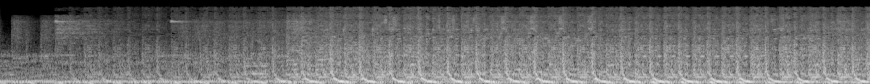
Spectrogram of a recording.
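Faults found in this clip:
Damaged data in compressed stream, 3.86 s: brief blip in the sound. Probable component: decoder input, corrupted or missing bytes in the compressed stream. Decoder misreads the affected frame, loses sync, resumes at the next valid frame header.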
